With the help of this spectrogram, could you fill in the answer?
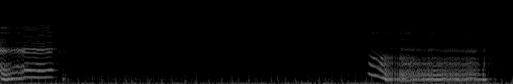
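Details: Yorkshire terrier puppy playing for the first time in its new home, growling indoors: a short voiced harmonic growl at the start, then a longer one that slides down and holds low, with quiet room noise between.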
